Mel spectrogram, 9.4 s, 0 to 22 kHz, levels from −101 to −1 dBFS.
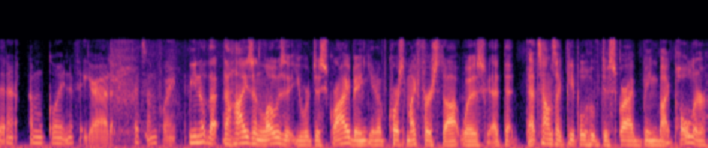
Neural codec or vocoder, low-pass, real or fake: none; 7.2 kHz; real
